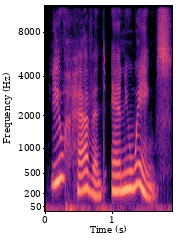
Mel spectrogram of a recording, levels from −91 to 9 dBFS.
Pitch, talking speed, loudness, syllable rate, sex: 255 Hz, 125 wpm, -14 LUFS, 3.5 syllables/s, female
